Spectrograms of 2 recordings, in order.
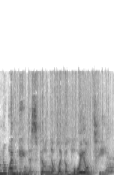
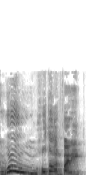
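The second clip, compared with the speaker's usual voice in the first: mock swearing outburst; 5 semitones higher, 9 dB louder, slower than usual. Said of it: "It's like".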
